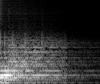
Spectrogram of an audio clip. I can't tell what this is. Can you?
this is a new series these are made from sampling my acoustic guitar and processing everything in renoise multiple resampling and layerings
futuristic, click, sound-design, sfx, design, gui, positive, success, menu, up, elements, effect, interface, ui, sci-fi, button, future, sound, game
